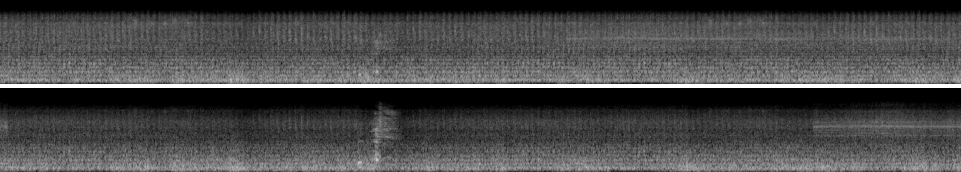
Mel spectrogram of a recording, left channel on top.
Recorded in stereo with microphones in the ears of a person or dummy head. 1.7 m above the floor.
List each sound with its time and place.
0.0 s a helicopter: 50° left (ahead or behind)
3.6 s a sneeze: 50° right (ahead or behind)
